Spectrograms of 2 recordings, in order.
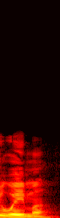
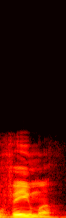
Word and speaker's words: Weimar: E aí, dessa guerra civil, vai cair a monarquia e vai surgir a famosa República de Weimar, ou Weimar, né? Depende de como a pessoa vai pronunciar. E aí, então, em 1919, começam as negociações pós-guerra.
